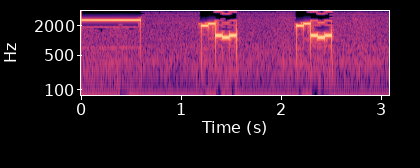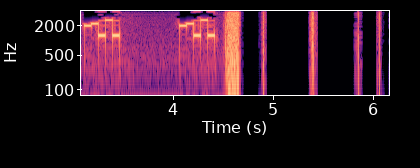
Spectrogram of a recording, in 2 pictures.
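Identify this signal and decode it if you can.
Five-tone selective call (ZVEI), heard as quick runs of five tones, tones of about 80 ms. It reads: 89323 89323 89333 89333
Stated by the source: ZVEI five-tone selective call 89330 received on an SDR.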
